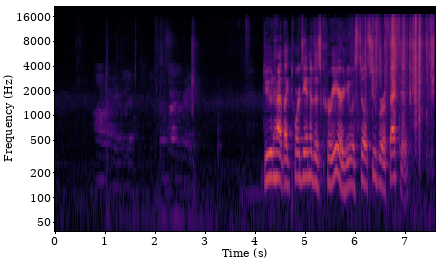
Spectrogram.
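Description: Cards rustle and slide as they are handled.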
